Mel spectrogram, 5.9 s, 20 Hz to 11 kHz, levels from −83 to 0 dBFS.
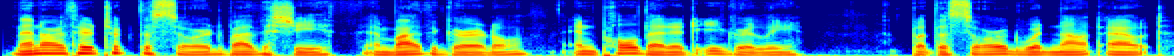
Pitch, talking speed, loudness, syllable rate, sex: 105 Hz, 235 wpm, -18 LUFS, 5.7 syllables/s, male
